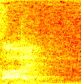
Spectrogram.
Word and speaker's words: psi: And that thing's pronounced psi.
